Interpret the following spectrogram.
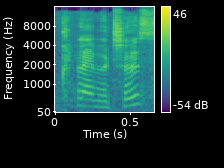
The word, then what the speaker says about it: clematis: my question is about crematus or clematis if you want to pronounce it that way could you recommend one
